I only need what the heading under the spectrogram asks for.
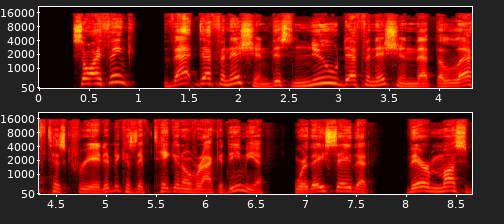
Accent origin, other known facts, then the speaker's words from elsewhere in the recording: United States; because my parents are born in Puerto Rico, I'm an American of Puerto Rican heritage, I can't be racist.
